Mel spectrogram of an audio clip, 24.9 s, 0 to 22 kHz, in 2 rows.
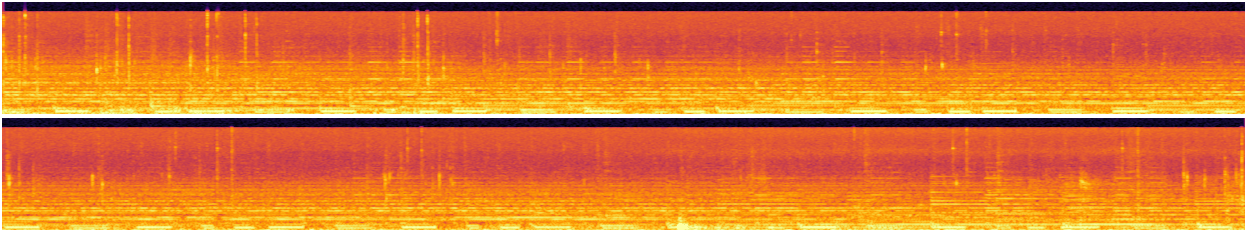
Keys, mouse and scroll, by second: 0.0-1.9 typing, 2.2 Tab, 4.0 Return, 9.4 click, 14.6 click, 16.5 click, 16.9 click, 21.9-23.4 drag, 23.6 click, 24.4-24.8 typing.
